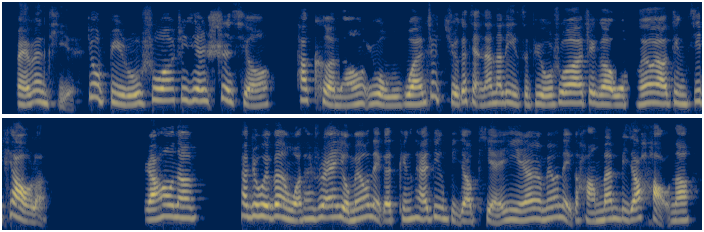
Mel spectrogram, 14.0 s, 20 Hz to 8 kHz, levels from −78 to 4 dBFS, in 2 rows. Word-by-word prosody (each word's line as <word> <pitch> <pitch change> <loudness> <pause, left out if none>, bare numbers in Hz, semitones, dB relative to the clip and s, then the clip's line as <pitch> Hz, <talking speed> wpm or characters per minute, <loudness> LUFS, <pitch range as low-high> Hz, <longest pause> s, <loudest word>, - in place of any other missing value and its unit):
没 195 -1 +2
问 255 -2 -2
题。 410 - -15
就 360 -1 -2
比 250 -3 -5
如 205 +3 +1
说 285 +1 +2
这 295 0 -6
件 275 -1 +1
事 280 -2 -3
情， 265 - -3 0.4
它 285 -1 +1
可 285 - 0
能 190 +4 -3
与 215 - -6
我 210 - +2
无 180 0 -4
关， 205 +2 +3
就 375 - -8
举 220 -5 -3
个 255 - 0
简 265 - -5
单 210 +3 -3
的 230 - -1
例 225 -4 -4
子， 205 0 -9
比 215 - -12
如 195 -1 0
说 235 0 +3
这 235 -1 -2
个 205 -2 +4
我 195 0 0
朋 200 +1 -4
友 235 - +3
要 220 -1 +5
订 215 -2 -6
机 265 +5 -7
票 - - +6
了。 - - -6 0.9
然 220 0 +6
后 285 0 +3
呢， 255 -1 +1 0.4
他 285 -2 0
就 290 0 +2
会 280 -1 +7
问 270 -4 +4
我， 200 -1 +3
他 235 +2 -4
说： 270 - 0
“哎， 265 +1 +2
有 245 - +2
没 220 +3 -1
有 270 +3 0
哪 300 +2 -2
个 295 0 +2
平 230 -4 -7
台 230 -2 0
定 240 -2 -6
比 200 - -12
较 185 - 0
便 190 +2 -5
宜， 215 -2 -4
然 215 +2 +2
后 235 - +1
有 - - -1
没 230 - -5
有 265 - -3
哪 270 - -4
个 200 - -8
航 190 0 -3
班 230 +2 0
比 220 - -8
较 225 +2 +4
好 250 - 0
呢？” 200 +1 +2
230 Hz, 320 characters per minute, -23 LUFS, 205-265 Hz, 0.9 s, 会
